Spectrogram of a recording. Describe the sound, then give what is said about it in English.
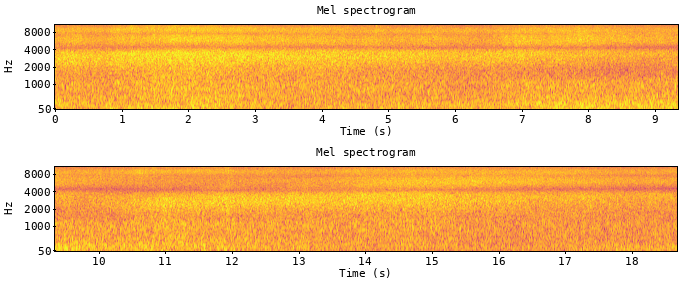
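Steady, continuous rush of ocean surf, a broad wash of noise that swells gently without pause, even in loudness throughout, with no voices. “You can just allow yourself to completely let go and surrender to the sound and the sensation of the waves.”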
